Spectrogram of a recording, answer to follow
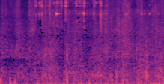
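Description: A corgi trotting on a leash on asphalt: irregular light clicks and taps of its claws and steps on the pavement, mixed with the walker's footsteps.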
